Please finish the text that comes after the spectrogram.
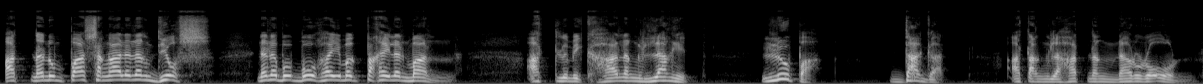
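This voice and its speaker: A man's voice: a little high, expressive, slow, pauses often, a bit bright, dry recording, studio quality. A man playing an earnest prophet recounting his vision in a declamatory scripture narration for an audio drama. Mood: awed, solemn.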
